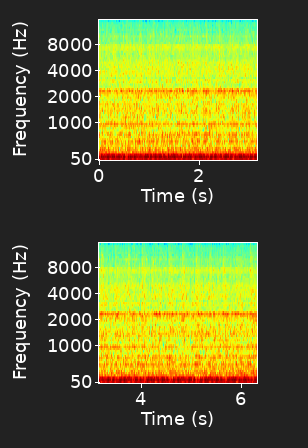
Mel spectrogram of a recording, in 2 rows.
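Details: 1985 Ford F-150 302 V8 with new copper header gaskets replacing repeatedly burnt paper/metal ones, plus new header wrap: deep, even idle with a steady rumble and no ticking or puffing from the headers, running healthy.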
